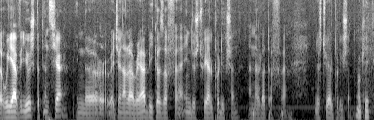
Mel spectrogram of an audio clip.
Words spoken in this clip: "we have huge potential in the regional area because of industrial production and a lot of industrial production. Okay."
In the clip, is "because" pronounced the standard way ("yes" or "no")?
yes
